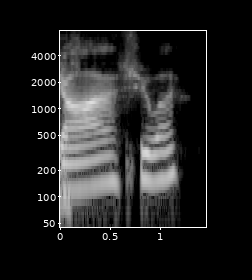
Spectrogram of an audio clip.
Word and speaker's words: Joshua: So the technical pronunciation is Joshua. It's like two shush noises after you say the word Joshua. So then Joshua is kind of what people usually say.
